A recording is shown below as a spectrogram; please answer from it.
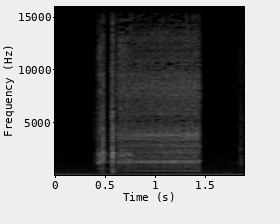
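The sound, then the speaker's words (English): A film camera's shutter fires at 1/500 second under a duvet. A quick double click opens a second of loud, steady mechanical whirring, which stops abruptly before a faint tick at the end. “Yeah, it's one of those cameras. Here we go. Put on a 500th of a second. See what happens.”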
